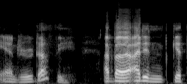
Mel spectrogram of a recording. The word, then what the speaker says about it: Duthie: Eastern Time we've got G Andrew Duffy I bet I didn't get to pronounce that is it Duffy or Duthie I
